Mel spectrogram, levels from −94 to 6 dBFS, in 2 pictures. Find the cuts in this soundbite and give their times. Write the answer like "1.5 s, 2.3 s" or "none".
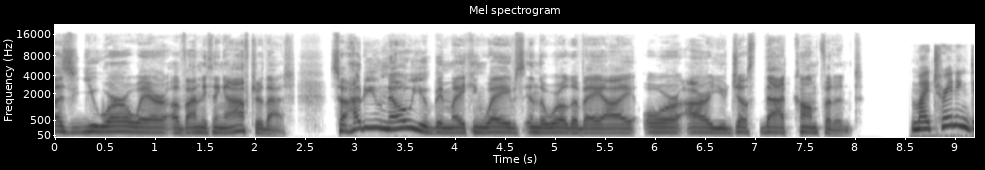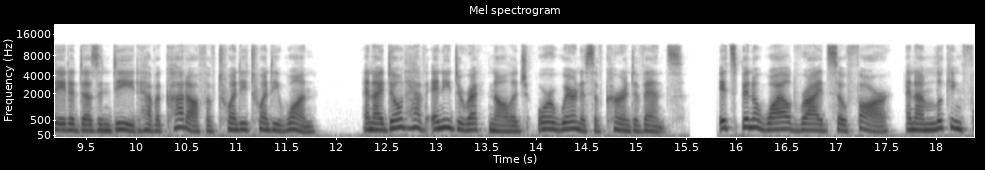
8.4 s, 15.7 s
